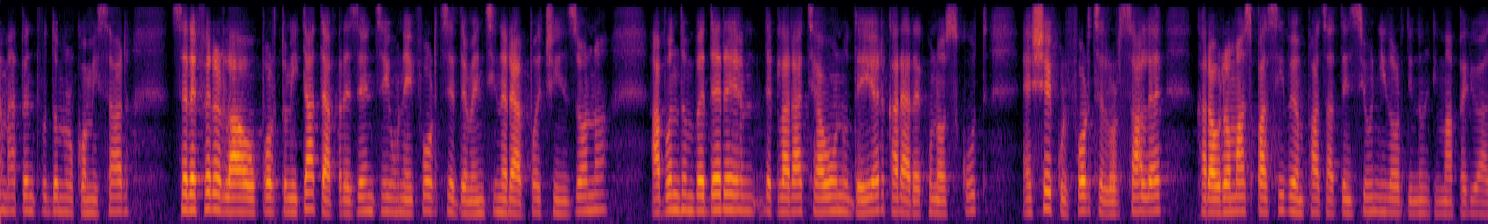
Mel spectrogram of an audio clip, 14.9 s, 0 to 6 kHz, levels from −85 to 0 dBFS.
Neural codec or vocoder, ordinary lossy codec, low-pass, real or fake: codec, 16 kHz, about 1 kbps, DyCAST, with the encoder's durations; none; 5.4 kHz; fake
